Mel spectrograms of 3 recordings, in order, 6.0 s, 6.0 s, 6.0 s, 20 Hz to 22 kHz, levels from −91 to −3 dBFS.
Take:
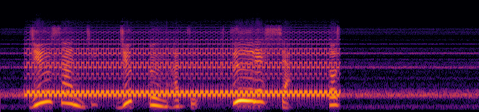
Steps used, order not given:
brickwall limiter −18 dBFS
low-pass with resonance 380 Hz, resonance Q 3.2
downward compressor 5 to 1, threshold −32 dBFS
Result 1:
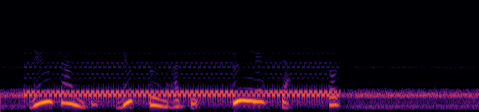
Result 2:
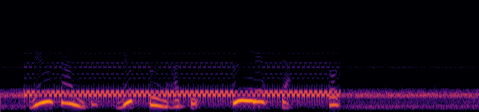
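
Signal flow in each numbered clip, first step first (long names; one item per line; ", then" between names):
downward compressor, then brickwall limiter, then low-pass with resonance
brickwall limiter, then downward compressor, then low-pass with resonance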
